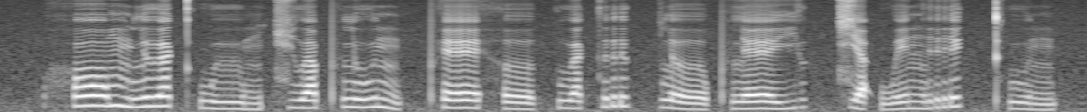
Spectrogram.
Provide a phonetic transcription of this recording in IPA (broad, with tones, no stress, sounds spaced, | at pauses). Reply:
h ɔː˥˩ m l ɯ˥˩ a̯ kʰ w ɯː˨˩ m t͡ɕ u˦˥ a̯ pʰ l u˥˩ n | pʰ ɛː˧ h ɤː˩˦ k u˧ a̯ k r ɯ˥˩ k̚ p l ɤː˨˩ pʰ l ɛː˧ j ɯ˦˥ k̚ t͡ɕ a˨˩ ʔ w e˧ n r e˥˩ k̚ tʰ u˧ n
